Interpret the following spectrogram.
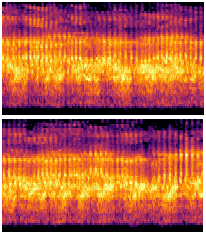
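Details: Water frogs of the genus Pelophylax calling together at Saint Orens de Gameville. A thick, constant rattle of overlapping croaks, rhythmic pulses pressing through the whole stretch.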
